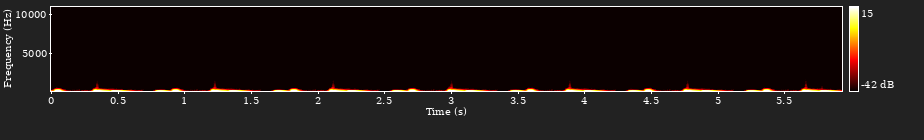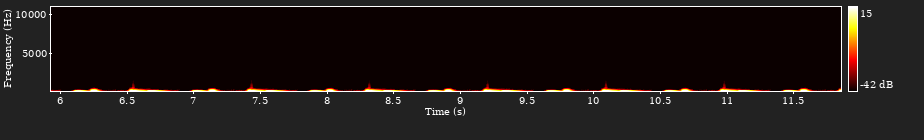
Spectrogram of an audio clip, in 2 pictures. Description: The S3 and S4 heart sounds can be heard together in a gallop. This combination of extra heart sounds is often a suggestion of underlying pathology such as congestive heart failure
